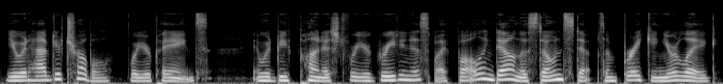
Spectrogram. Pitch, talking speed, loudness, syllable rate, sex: 180 Hz, 205 wpm, -15 LUFS, 5.1 syllables/s, female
